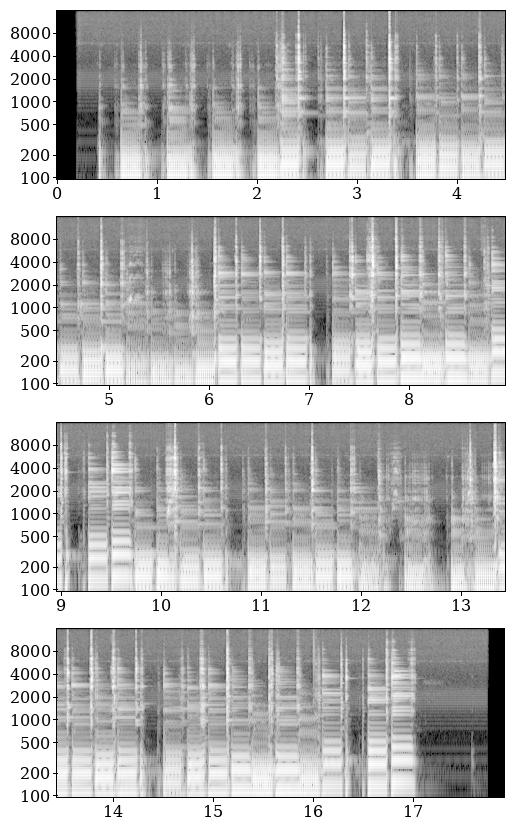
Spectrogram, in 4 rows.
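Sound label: AFTER 132 YUBI ACTIVE, ベース, Bartoliniプリアンプ; Bartoliniアクティブ・指弾き（EQセンター）; TAURAMベース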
